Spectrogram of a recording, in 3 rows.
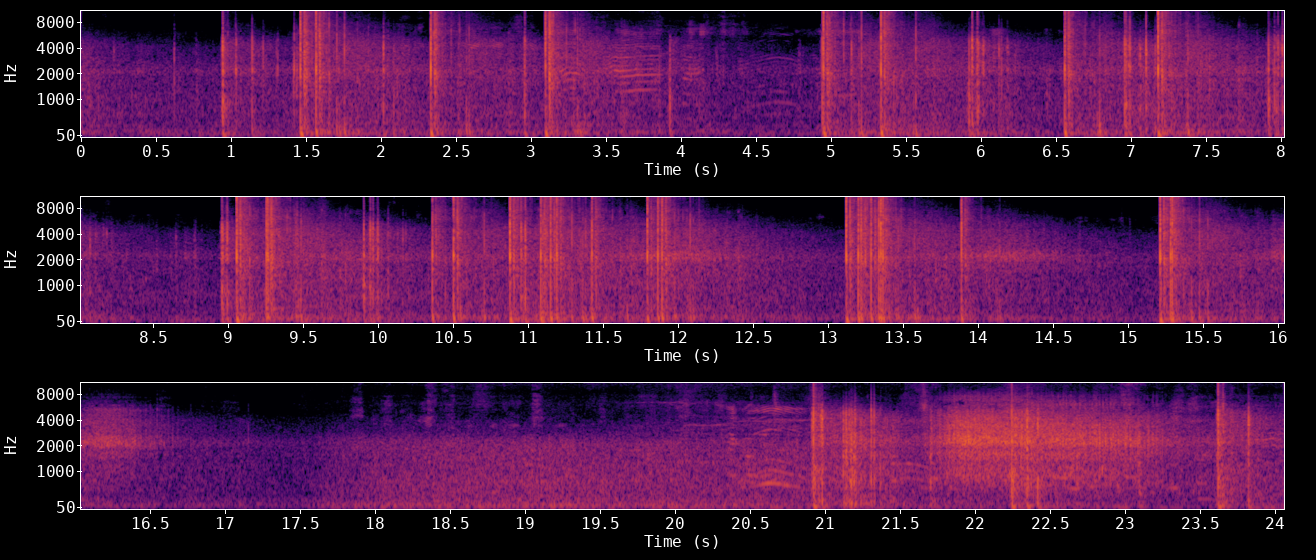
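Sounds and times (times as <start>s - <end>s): fireworks bursting with sharp bangs: 0.0s - 24.0s
low rumble of echoing reports: 16.8s - 24.0s.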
